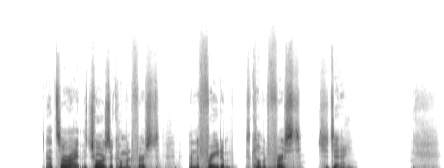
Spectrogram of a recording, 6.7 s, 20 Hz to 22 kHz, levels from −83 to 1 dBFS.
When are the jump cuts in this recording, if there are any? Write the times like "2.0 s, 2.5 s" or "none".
2.7 s, 3.6 s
